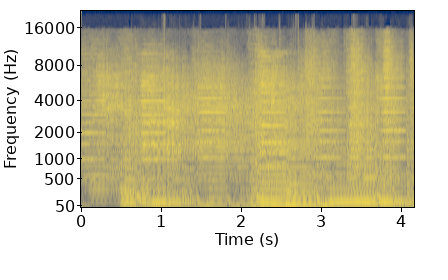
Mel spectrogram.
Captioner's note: hissing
